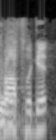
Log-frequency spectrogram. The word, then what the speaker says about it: profligate: I wouldn't say he's been particularly profligate. Is that how I pronounce that word? – Anyway, profligate, yeah. – Profligate, indeed.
